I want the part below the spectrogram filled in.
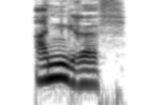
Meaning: attack, offensive, strike, assault, onslaught, raid, offence
- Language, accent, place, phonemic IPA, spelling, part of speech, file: German, Germany, Berlin, /ˈanˌɡʁɪf/, Angriff, noun, De-Angriff.ogg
